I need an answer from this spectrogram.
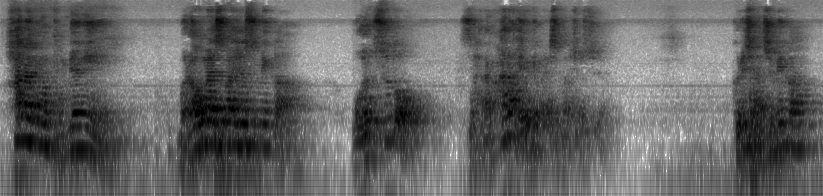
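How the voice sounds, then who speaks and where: A man's voice: sits high, a little fast, long pauses, warm tone. A male pastor preaching a sermon in a church, peppering the congregation with rhetorical questions. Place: church sanctuary. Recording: echoey church hall, from far off.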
